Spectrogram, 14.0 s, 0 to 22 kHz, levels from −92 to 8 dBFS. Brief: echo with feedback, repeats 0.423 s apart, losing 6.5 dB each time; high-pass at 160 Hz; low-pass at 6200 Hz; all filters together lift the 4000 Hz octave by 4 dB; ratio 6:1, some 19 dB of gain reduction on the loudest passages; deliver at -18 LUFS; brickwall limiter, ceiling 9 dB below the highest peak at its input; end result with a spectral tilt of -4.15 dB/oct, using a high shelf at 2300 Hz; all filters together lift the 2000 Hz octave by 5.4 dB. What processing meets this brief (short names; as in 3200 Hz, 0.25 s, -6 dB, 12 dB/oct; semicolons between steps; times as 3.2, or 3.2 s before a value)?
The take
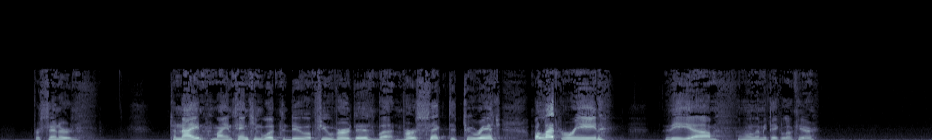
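HPF 160 Hz; LPF 6200 Hz; bell 2000 Hz +8 dB; high shelf 2300 Hz -4.5 dB; bell 4000 Hz +7 dB; compressor 6:1, threshold -29 dBFS; limiter -25.5 dBFS; feedback echo 0.423 s, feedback 47%, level -6.5 dB; gain +18 dB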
